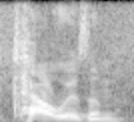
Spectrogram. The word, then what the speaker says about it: Taoism: similar scene yeah okay Taoism spelled taoism pronounced Taoism as d.o.w ISM was founded by a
